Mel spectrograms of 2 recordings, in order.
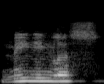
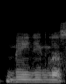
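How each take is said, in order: First: Said in the usual way. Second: Quiet echo. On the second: Shown as a demonstration. Echo of the teacher's cry.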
